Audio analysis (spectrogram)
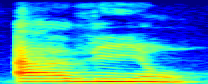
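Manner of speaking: "Avion" drawn out and loud for repeating; teacher's careful, stretched "Avion"; slow model. Shown as a demonstration. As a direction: say "Avion" slowly and firmly. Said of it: "A little bit faster".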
